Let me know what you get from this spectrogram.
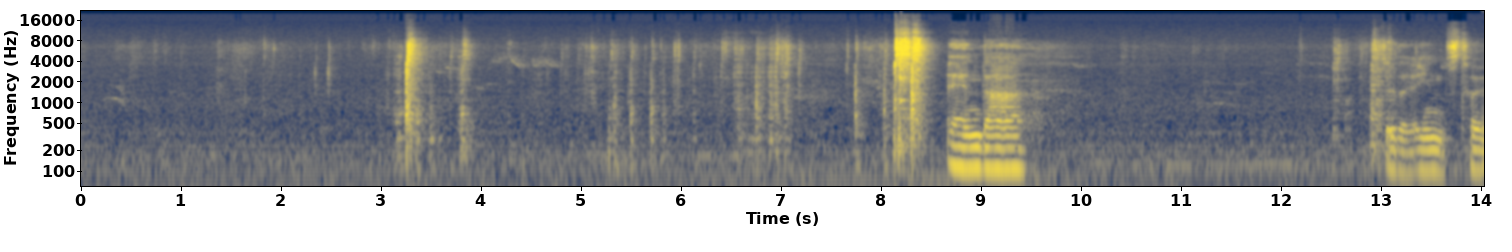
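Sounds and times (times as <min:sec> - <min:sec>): tool and connector rattling: 0:04.9 - 0:08.6.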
